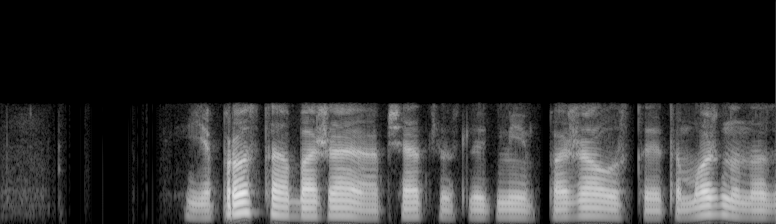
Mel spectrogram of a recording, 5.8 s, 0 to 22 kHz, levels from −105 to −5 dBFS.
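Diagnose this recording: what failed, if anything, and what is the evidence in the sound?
Nothing failed: the sound carries the narrow telephone band of G.711 coding with nothing above about 3.8 kHz, and no fault shows anywhere in the recording.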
